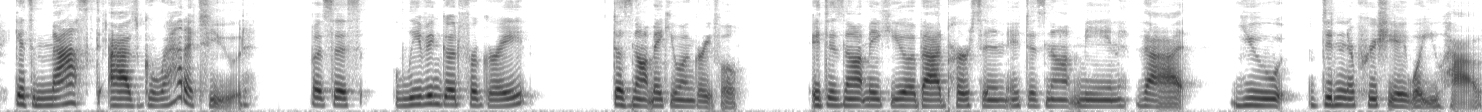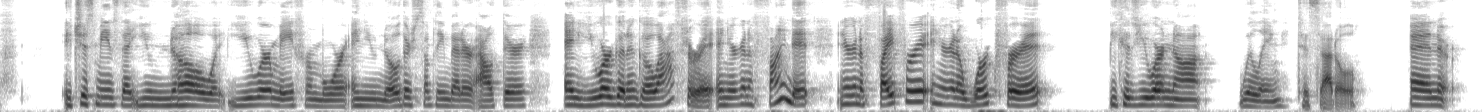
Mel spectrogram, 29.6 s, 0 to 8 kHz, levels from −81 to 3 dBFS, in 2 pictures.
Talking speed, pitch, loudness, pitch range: 180 wpm, 185 Hz, -20 LUFS, 175-200 Hz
